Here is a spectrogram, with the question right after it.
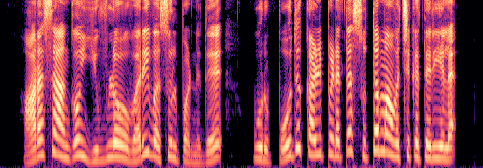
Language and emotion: Tamil, angry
